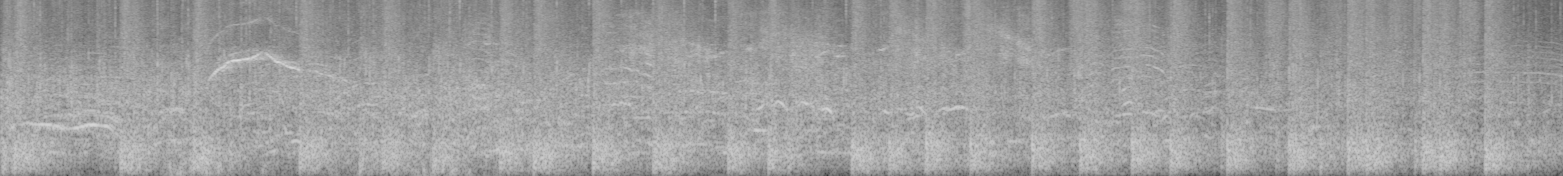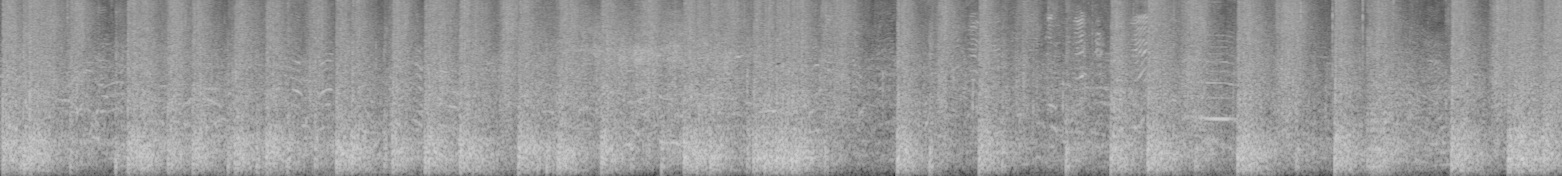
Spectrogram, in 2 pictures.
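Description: A large seated crowd applauding, with voices and a short whistle-like call mixed in; the clapping thins out over the last few seconds.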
